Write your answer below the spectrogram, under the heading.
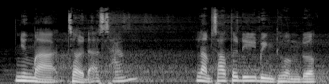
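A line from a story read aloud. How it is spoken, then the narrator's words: Laughing loudly. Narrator (Vietnamese): Cờ Nơ cười lớn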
